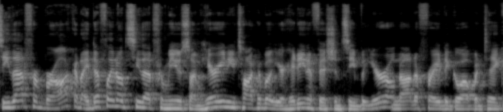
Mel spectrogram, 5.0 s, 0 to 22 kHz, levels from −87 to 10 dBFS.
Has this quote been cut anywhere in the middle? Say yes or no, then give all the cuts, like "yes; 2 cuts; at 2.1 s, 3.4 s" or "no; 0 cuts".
yes; 1 cut; at 3.9 s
